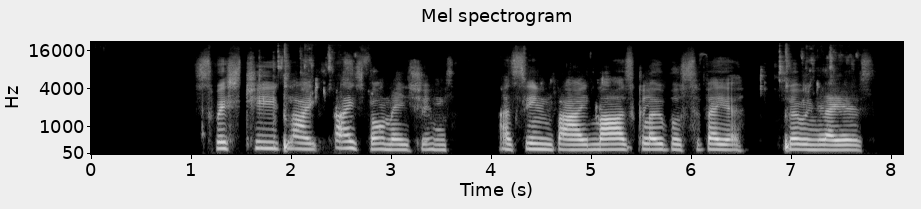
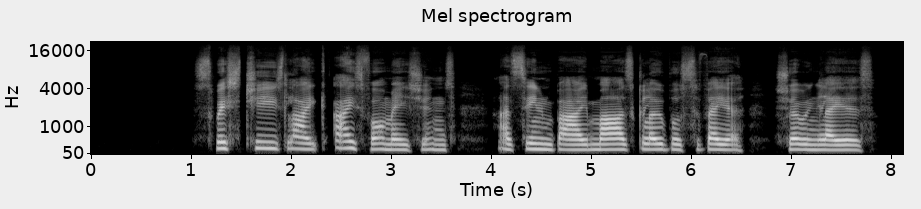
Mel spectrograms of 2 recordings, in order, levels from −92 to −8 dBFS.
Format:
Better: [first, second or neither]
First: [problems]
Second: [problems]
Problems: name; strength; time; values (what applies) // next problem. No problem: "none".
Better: second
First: noise reduction (neural mask model Resemble Enhance denoiser)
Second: none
